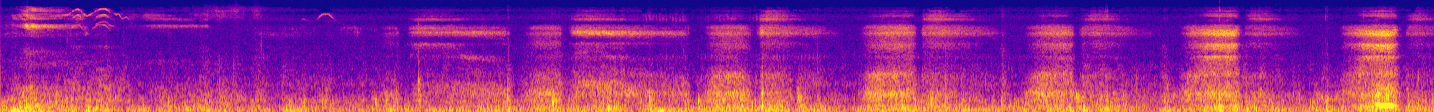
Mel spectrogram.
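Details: Irregular snuffling, snorting breaths with soft rattling noise and occasional high squeaks in the background from a sleeping dog together with a cat: snoring.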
